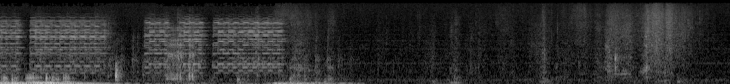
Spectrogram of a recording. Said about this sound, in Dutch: Dan gaat mijn wekker.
